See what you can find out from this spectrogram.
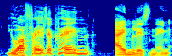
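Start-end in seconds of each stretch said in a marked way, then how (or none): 0.1-1.4 higher incredulous take. Acted. Repeated line, higher take.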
